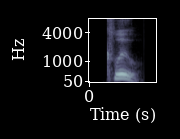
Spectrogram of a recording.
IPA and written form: klu (clue)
